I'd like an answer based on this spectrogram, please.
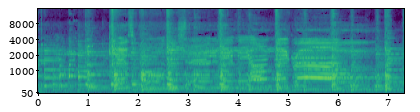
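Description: A ukulele and a banjo playing together, strummed and picked chords. A voice sings a melody over them from about a second and a half in, with one long held note near the end.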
